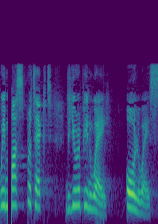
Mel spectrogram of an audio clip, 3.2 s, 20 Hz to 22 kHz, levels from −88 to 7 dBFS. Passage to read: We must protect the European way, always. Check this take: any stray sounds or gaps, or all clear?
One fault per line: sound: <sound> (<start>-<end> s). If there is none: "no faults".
sound: dropout (0.2-0.2 s)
